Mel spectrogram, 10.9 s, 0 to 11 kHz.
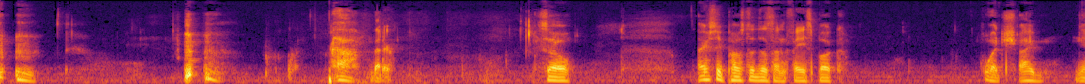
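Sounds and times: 
rough throat clearing after taking a drink: 0.0s - 0.5s, 1.8s - 2.4s
faint mouth or swallowing sounds: 2.6s - 3.3s
speech: 3.4s - 4.0s, 5.4s - 5.8s, 7.0s - 8.5s, 9.8s - 10.8s.

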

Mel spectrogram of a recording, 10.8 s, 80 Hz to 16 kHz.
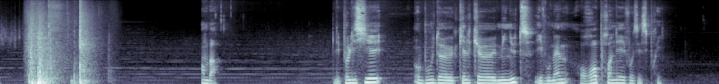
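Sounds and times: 
heavy thud of a man landing after falling through a window: 0.4s - 1.6s
impact: 0.4s - 1.6s
speech: 3.1s - 3.4s, 5.0s - 10.0s.

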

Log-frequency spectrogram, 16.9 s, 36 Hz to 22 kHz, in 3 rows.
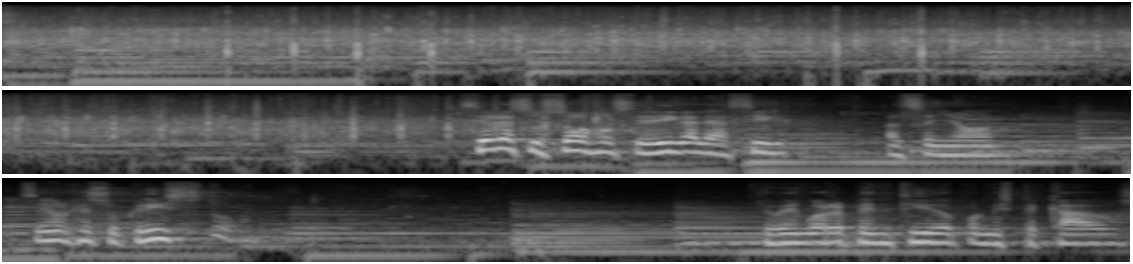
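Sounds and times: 
audience applause: 0.0s - 9.2s
speech: 8.0s - 10.8s, 11.4s - 12.6s, 15.1s - 16.9s.

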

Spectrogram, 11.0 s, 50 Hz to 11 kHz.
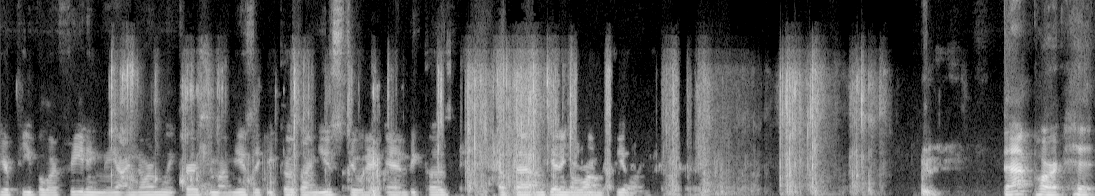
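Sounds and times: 
speech: 0.0s - 7.3s, 9.2s - 10.9s
bag of potato chips rustling and crinkling: 1.0s - 9.0s.

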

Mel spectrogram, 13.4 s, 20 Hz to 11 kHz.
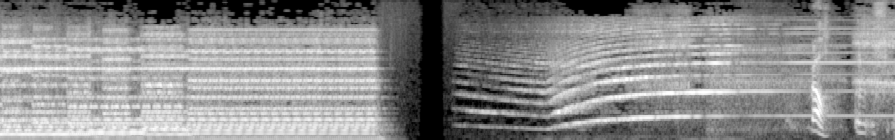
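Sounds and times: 
air raid siren wailing: 0.0s - 5.6s, 6.8s - 13.4s
brief voice bursts: 12.2s - 13.4s.

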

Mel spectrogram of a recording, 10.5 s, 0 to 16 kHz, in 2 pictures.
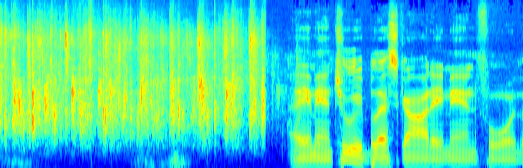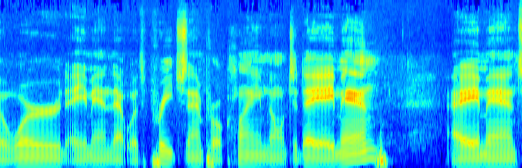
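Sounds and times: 
church congregation clapping hands in praise: 0.0s - 2.9s
speech: 2.9s - 10.4s.

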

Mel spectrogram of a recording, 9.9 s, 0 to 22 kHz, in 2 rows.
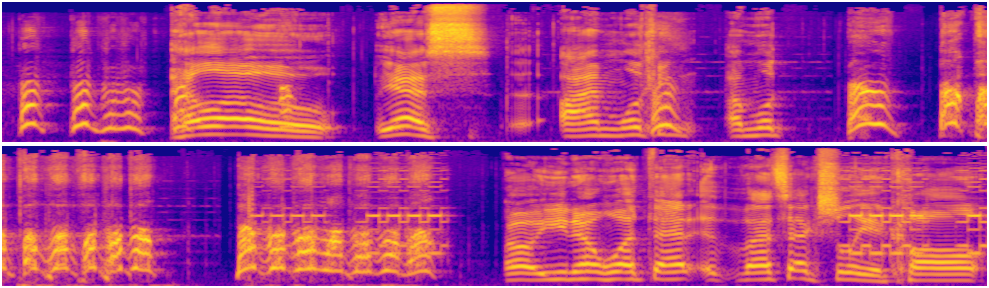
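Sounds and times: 
person imitating a dog barking: 0.1s - 1.7s, 4.2s - 7.2s
speech: 0.5s - 5.7s, 6.4s - 9.8s.

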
